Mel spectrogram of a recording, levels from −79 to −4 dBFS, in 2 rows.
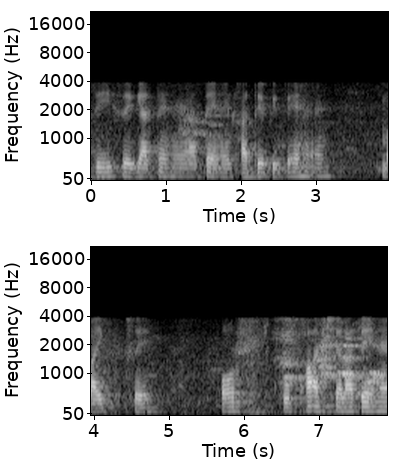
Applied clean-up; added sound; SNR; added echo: none; none; none; none.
